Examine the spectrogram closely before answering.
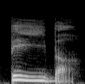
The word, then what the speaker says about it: Pays-Bas: Final S here, not pronounced. Same thing here. Pays, pays, and then bas. Les Pays-Bas.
